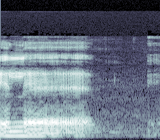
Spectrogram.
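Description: A man's voice holding one long, level hesitation vowel, a drawn-out "eeh", that stops about a second in.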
